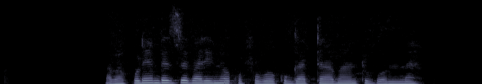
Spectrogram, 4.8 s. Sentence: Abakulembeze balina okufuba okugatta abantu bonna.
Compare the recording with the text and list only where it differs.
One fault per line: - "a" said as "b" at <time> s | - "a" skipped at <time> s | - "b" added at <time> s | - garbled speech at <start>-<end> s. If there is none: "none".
none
